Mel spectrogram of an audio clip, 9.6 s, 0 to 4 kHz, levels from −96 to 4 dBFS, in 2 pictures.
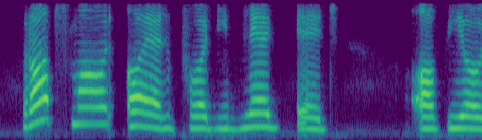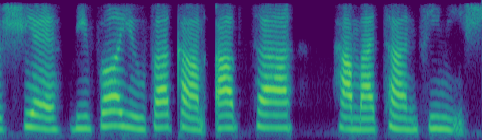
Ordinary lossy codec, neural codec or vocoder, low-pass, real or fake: none; codec, 16 kHz, 1.1 kbps, Voila-Tokenizer; 3.6 kHz; fake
